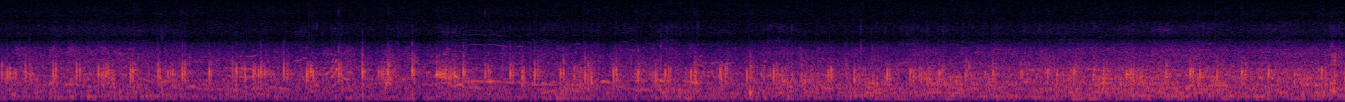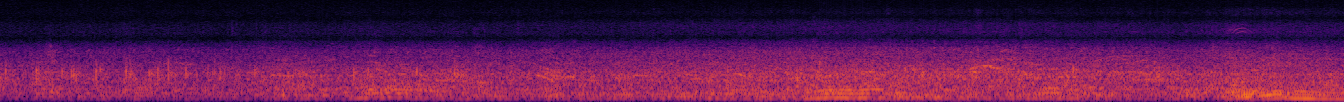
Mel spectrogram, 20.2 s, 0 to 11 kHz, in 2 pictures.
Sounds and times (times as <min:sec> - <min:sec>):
Outside, urban or manmade: 0:00.0 - 0:20.1
Car: 0:11.3 - 0:20.1.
